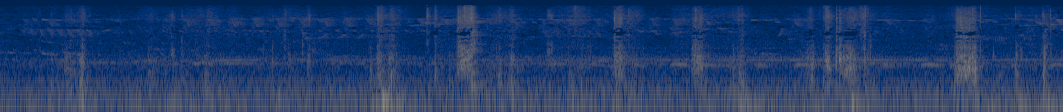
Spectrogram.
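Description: A fabric uniform snaps sharply with quick strikes and kicks.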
